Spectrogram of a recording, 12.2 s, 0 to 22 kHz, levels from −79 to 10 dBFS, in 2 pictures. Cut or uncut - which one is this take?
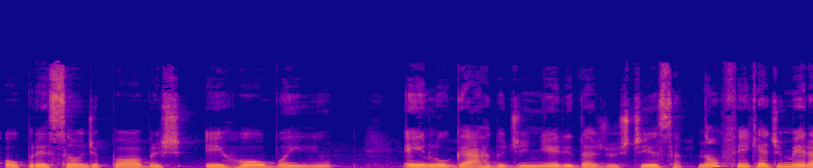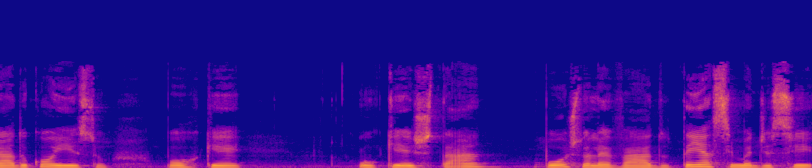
cut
